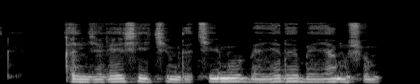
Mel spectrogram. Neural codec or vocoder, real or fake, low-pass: codec, 16 kHz, 8 kbps, FreqCodec, larger model; fake; 7.2 kHz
